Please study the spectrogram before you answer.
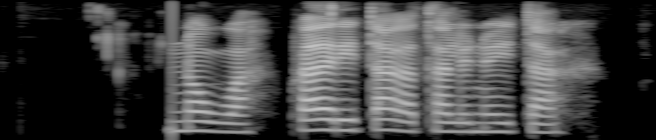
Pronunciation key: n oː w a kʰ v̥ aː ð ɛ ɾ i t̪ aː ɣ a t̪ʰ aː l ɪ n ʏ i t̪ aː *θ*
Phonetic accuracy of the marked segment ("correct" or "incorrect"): incorrect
